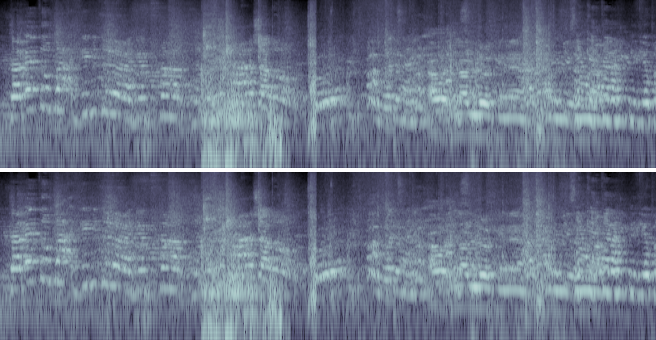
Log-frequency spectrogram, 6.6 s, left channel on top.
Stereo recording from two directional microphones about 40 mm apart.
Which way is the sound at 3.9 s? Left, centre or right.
Centre.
